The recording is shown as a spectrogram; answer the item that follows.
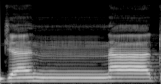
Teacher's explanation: جنات، نون مشددہ غنہ کر کے پڑھیں گے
